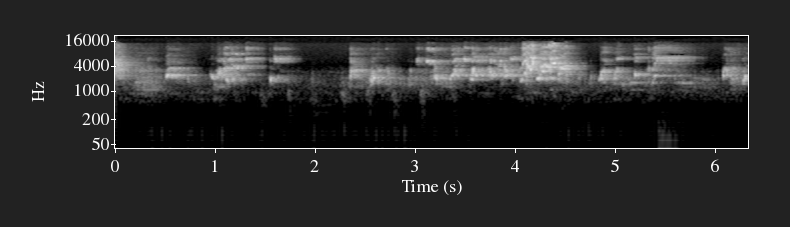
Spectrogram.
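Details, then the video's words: Lovebird ngekek recording for prompting beginner lovebirds to sing: a busy stream of shrill, buzzy chirps and squeaks, rising to a loud, dense rattle in the middle before breaking into shorter notes. "Pancingan Suara ngekek untuk lovebird Pemula"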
